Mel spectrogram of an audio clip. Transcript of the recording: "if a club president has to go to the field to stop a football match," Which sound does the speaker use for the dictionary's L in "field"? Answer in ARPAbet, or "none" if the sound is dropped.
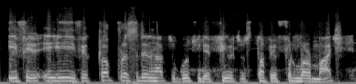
L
